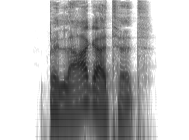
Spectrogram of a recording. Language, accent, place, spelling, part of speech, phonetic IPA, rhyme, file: German, Germany, Berlin, belagertet, verb, [bəˈlaːɡɐtət], -aːɡɐtət, De-belagertet.ogg
- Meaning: inflection of belagern: 1. second-person plural preterite 2. second-person plural subjunctive II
